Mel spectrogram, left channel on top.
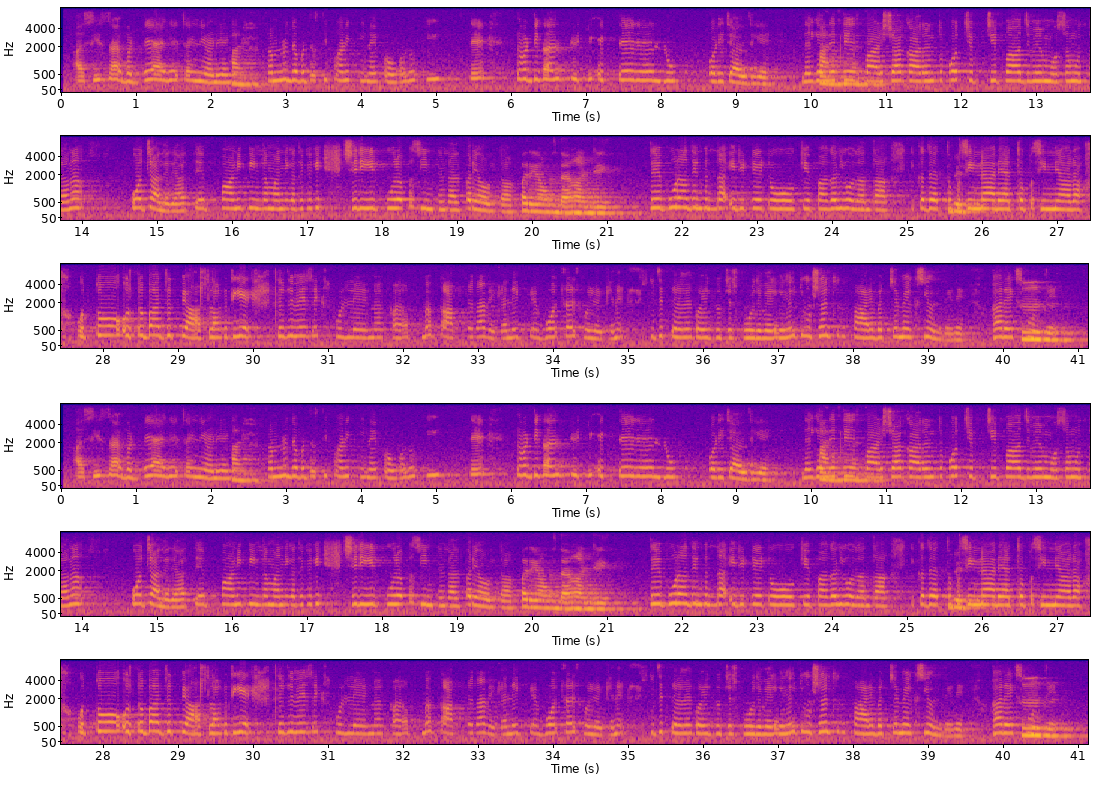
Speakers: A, on the right; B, on the left.
A: ਅਸੀਂ ਸਾ ਵੱਡੇ ਹੈਗੇ ਚਾਏ ਨਿਆਣੇਂ ਹੈਗੇ
B: ਹਾਂਜੀ
A: ਸਾਨੂੰ ਜਬਰਦਸਤੀ ਪਾਣੀ ਪੀਣਾ ਈ ਪਊਗਾ ਨਾਂ ਕਿ ਪ ਤੇ ਸਭ ਤੋ ਵੱਡੀ ਗੱਲ ਕਿਉਂਕਿ ਇੱਕ ਤੇ ਲੂ ਬੜੀ ਚਲਦੀ ਐ। <unintelligible>
B: ਹਾਂਜੀ
A: ਤੇ
B: ਹਾਂਜੀ
A: ਬਾਰਿਸ਼ਾਂ ਕਾਰਨ ਤੇ ਬੋਤ ਚਿਪਚਿਪਾ ਜਿਵੇਂ ਮੌਸਮ ਹੁੰਦਾ ਨਾਂ ਓ ਚੱਲ ਰਿਆ ਤੇ ਪਾਣੀ ਪੀਣ ਦਾ ਮਨ ਨੀਂ ਕਰਦਾ ਕਿਉਂਕਿ ਸਰੀਰ ਪੂਰਾ ਪਸੀਨੇ ਨਾਲ ਭਰਿਆ ਹੁੰਦਾ।
B: ਭਰਿਆ ਹੁੰਦਾ ਹਾਂਜੀ।
A: ਤੇ ਪੂਰਾ ਦਿਨ ਬੰਦਾ ਇਰੀਟੇਟ ਹੋ-ਹੋ ਕੇ ਪਾਗ਼ਲ ਈ ਹੋ ਜਾਂਦਾ। ਕਦੇ ਏਥੋਂ
B: ਬਿਲਕੁਲ
A: ਪਸੀਨਾ ਆ ਰਿਆ, ਏਥੋਂ ਪਸੀਨਾ ਆ ਰਾ। ਉਤੋਂ ਉਸ ਤੋਂ ਬਾਅਦ ਜਦ ਪਿਆਸ ਲੱਗਦੀ ਏ ਤੇ ਜਿਵੇਂ ਅਸੀਂ ਸਕੂਲੇ ਮੈਂ ਕਾ ਮੈਂ ਕਾਫੀ ਜਗ੍ਹਾ ਵੇਖਿਆ ਨੇਂ ਬੋਤ ਸਾਰੇ ਸਕੂਲ ਵੇਖੇ ਨੇਂ ਕਿ ਜਿੱਥੇ ਦੇ ਕੋਈ ਦੂਜੇ ਸਕੂਲ ਦੇ ਮੇਰੇ ਟਿਊਸ਼ਨ ਚ ਤੇ ਸਾਰੇ ਬੱਚੇ ਮਿਕਸ ਈ ਹੁੰਦੇ ਨੇ। ਹਰੇਕ ਸਕੂਲ
B: ਹੂੰ
A: ਦੇ,
B: ਹੂੰ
